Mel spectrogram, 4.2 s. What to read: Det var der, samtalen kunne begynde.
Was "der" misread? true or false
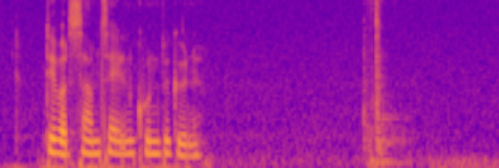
true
